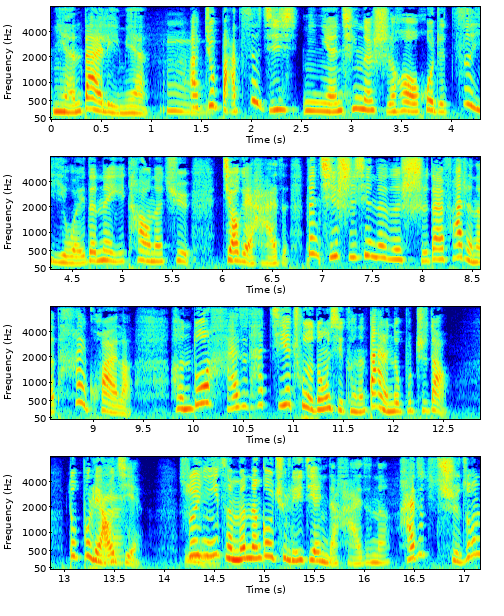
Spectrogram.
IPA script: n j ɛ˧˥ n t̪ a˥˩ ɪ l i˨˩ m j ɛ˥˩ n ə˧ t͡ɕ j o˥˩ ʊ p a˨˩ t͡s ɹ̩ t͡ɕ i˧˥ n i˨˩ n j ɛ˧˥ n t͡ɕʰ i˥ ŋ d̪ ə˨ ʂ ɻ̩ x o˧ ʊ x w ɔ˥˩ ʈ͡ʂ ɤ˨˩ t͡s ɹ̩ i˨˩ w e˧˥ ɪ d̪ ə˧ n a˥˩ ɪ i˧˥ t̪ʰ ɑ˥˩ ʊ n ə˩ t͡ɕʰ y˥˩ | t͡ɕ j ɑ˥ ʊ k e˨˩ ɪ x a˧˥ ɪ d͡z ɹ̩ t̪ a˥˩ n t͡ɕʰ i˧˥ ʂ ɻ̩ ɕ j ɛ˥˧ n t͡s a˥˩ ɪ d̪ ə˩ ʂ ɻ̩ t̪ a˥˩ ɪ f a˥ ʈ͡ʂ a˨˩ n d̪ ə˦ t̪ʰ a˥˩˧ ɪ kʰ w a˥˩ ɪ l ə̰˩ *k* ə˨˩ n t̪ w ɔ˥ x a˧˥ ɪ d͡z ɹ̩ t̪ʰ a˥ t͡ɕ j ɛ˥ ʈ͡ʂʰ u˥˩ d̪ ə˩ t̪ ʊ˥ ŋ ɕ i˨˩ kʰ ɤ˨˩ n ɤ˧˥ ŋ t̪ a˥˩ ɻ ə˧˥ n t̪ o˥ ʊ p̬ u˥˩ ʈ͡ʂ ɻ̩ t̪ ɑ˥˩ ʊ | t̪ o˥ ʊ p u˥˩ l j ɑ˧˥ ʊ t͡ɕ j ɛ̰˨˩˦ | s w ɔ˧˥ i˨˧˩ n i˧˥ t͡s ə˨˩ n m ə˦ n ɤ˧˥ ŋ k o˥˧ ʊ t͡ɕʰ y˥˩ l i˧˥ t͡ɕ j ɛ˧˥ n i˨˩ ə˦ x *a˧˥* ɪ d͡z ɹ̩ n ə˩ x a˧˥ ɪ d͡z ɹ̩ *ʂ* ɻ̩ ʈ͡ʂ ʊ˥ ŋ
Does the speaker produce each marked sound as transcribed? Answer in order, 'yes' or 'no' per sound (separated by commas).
no, yes, yes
